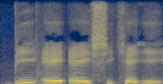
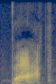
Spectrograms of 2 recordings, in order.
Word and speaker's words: Baacke: I remember saying it's Baacke. It's not back.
